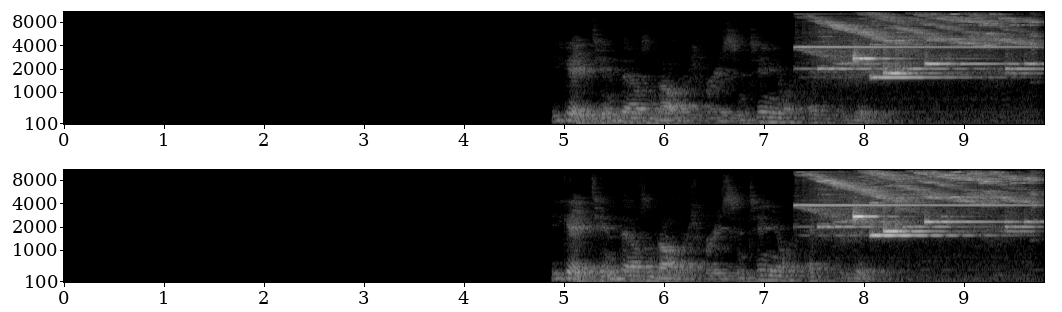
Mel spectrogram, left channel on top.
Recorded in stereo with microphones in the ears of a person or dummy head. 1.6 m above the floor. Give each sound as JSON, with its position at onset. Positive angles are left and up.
{"t": 4.9, "sound": "a man speaking", "side_deg": -60, "distance_m": 0.6}
{"t": 7.3, "sound": "a chime", "side_deg": -15, "distance_m": 0.5}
